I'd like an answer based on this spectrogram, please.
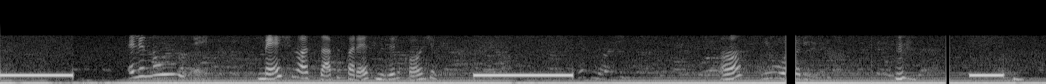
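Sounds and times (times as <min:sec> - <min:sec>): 
telephone busy signal, all lines busy: 0:00.0 - 0:00.8, 0:04.8 - 0:05.8, 0:09.7 - 0:10.2
low electrical hum: 0:00.0 - 0:10.4
speech: 0:02.7 - 0:05.7, 0:07.2 - 0:07.9.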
